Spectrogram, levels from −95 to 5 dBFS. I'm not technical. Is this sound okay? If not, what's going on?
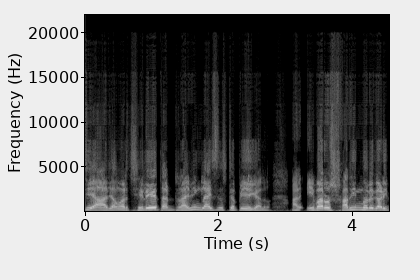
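No. Throughout the speech, tones sound grainy, rough and noisy. This is likely Opus compression, which saves space by filling in lost detail with noise.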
